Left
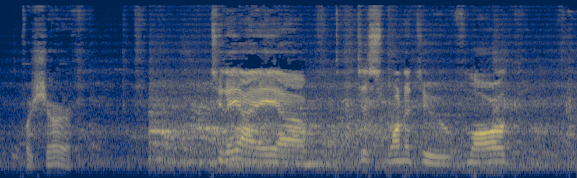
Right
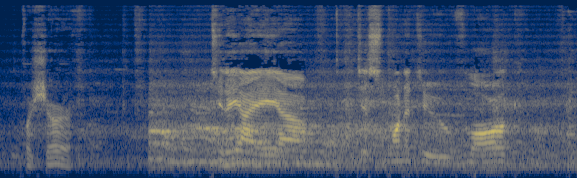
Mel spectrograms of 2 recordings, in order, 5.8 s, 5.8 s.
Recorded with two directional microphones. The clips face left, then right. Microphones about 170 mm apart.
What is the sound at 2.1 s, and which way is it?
Speech, 15° left (ahead or behind).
